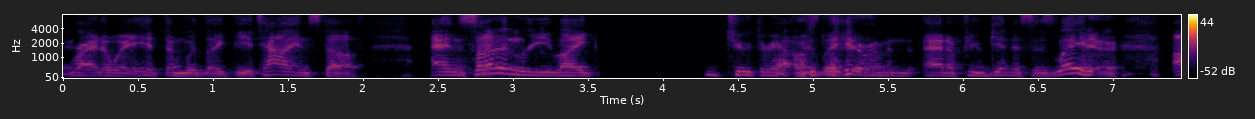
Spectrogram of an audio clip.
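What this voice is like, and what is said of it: American New York accent. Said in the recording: “immediately someone in London will hear my accent and say like, oh, you're from America. And I'm from New York.”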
